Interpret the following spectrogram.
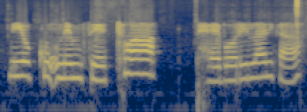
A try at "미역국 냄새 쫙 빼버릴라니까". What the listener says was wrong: Ooh, very nice, but there are some things, mostly the double consonant ones, that need some help here. Yeah, so 짝 and 빼. 짝, jwak. Wah, jak. We don't say 쭈아, but 짝. It's different than 짝. 짝. 짝, 짝.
